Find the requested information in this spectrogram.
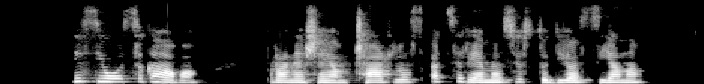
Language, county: Lithuanian, Alytus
